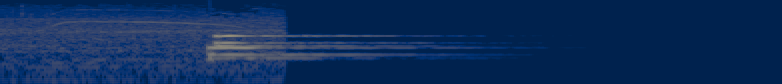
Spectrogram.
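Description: A bright chime rings out and slowly fades.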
